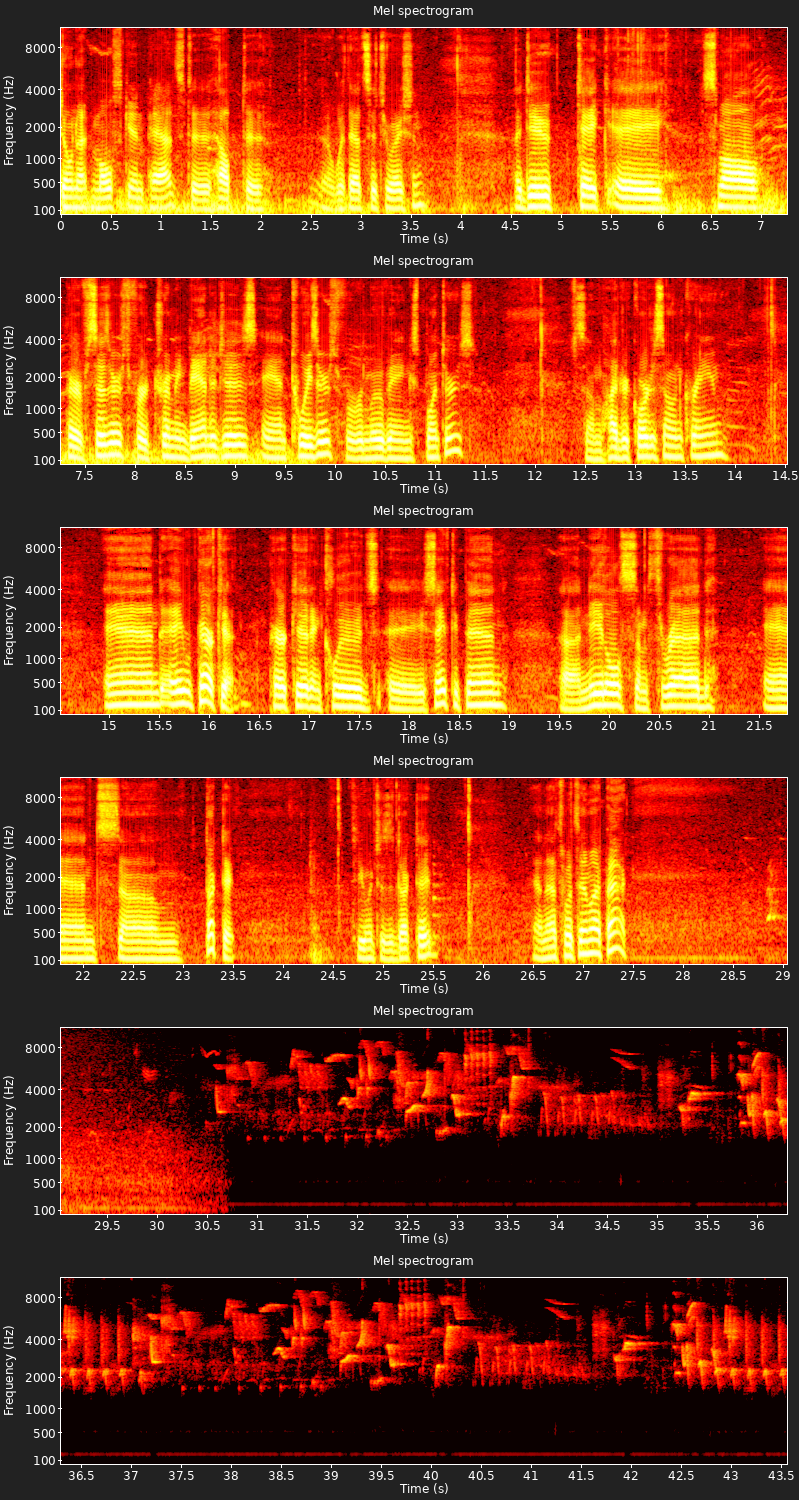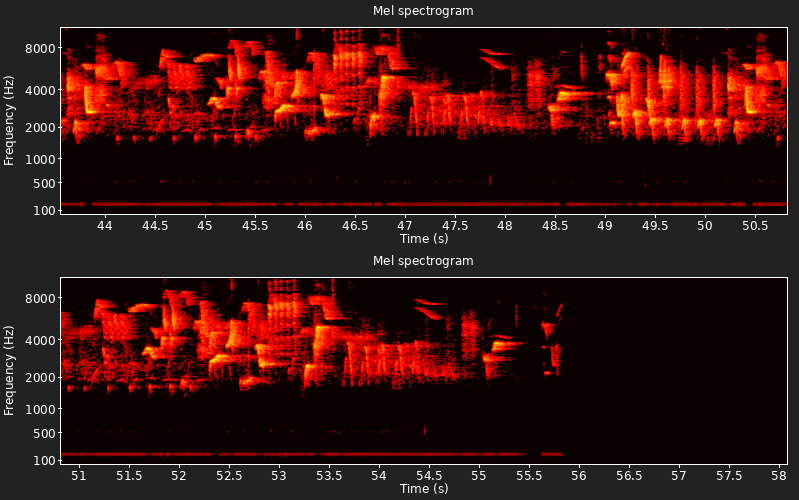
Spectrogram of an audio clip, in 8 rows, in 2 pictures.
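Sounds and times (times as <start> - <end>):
faint outdoor hiss: 0.0 - 55.5
songbird singing rapid high notes: 2.6 - 11.4.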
